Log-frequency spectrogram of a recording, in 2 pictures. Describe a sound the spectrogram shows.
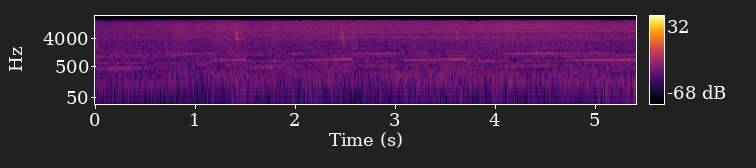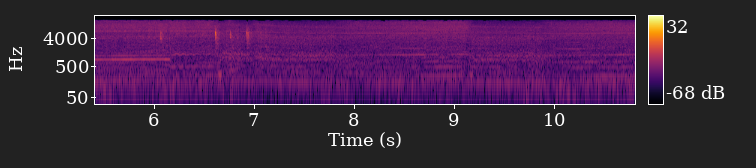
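A racing car engine screams at high revs, climbing in pitch and dropping briefly at each gear change.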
